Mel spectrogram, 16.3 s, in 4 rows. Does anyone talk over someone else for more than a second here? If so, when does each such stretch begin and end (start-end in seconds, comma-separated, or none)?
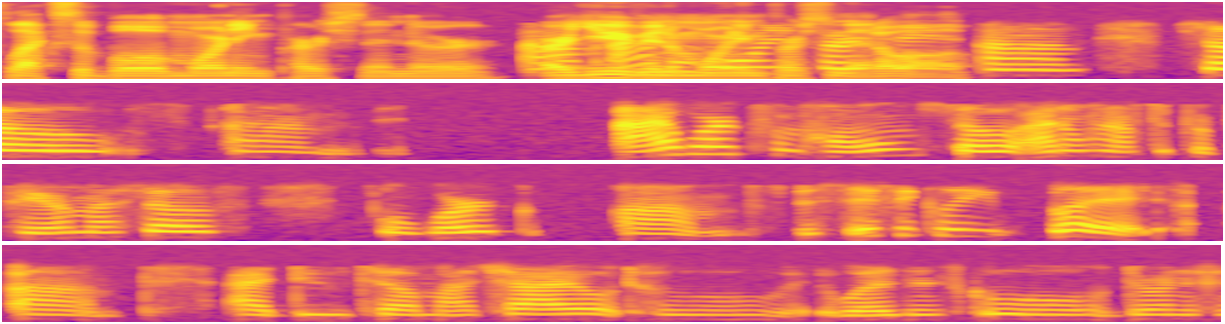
1.8-3.2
